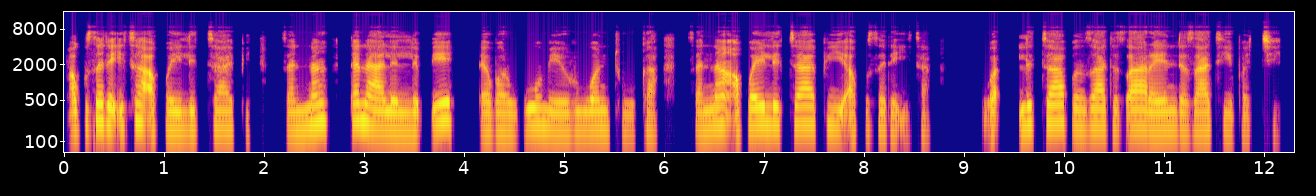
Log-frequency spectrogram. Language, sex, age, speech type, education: Hausa, female, 30-45, spontaneous, tertiary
